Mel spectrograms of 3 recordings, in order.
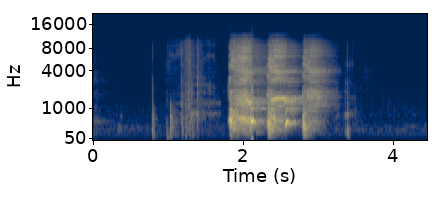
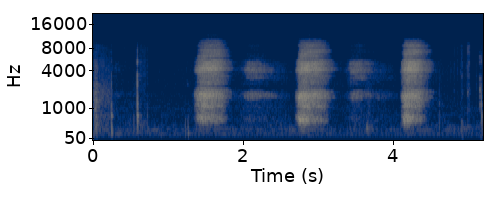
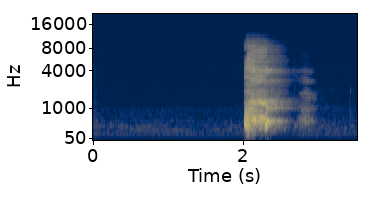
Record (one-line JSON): {"three_cough_length": "4.5 s", "three_cough_amplitude": 32768, "three_cough_signal_mean_std_ratio": 0.37, "exhalation_length": "5.2 s", "exhalation_amplitude": 5343, "exhalation_signal_mean_std_ratio": 0.42, "cough_length": "3.5 s", "cough_amplitude": 28913, "cough_signal_mean_std_ratio": 0.29, "survey_phase": "beta (2021-08-13 to 2022-03-07)", "age": "18-44", "gender": "Female", "wearing_mask": "No", "symptom_cough_any": true, "symptom_new_continuous_cough": true, "symptom_runny_or_blocked_nose": true, "symptom_change_to_sense_of_smell_or_taste": true, "symptom_loss_of_taste": true, "symptom_other": true, "smoker_status": "Never smoked", "respiratory_condition_asthma": false, "respiratory_condition_other": false, "recruitment_source": "Test and Trace", "submission_delay": "2 days", "covid_test_result": "Positive", "covid_test_method": "RT-qPCR", "covid_ct_value": 16.5, "covid_ct_gene": "ORF1ab gene", "covid_ct_mean": 17.0, "covid_viral_load": "2700000 copies/ml", "covid_viral_load_category": "High viral load (>1M copies/ml)"}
